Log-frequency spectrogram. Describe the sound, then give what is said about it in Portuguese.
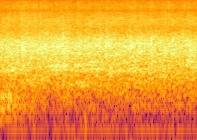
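Steady, dense applause from a crowd at a religious gathering in Rio de Janeiro, clapping for the Bible as the word of God. Many hands clap continuously at an even level for the whole stretch, with no voices standing out above it. “A melhor salva de palmas que já se ouviu em todo o Brasil e em toda a terra.”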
